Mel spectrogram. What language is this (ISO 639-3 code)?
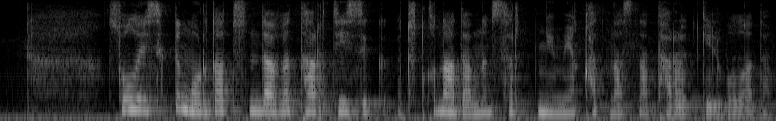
kaz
